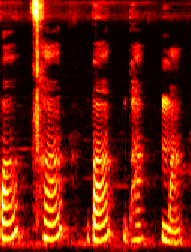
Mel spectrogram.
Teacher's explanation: ये ओष्ठ इनका उच्चारण स्थान ओष्ठ ओष्ठ है।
